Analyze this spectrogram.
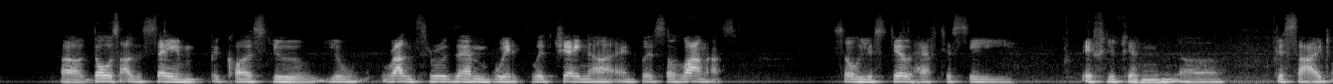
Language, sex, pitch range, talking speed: English, male, 120-130 Hz, 125 wpm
